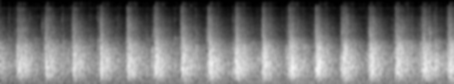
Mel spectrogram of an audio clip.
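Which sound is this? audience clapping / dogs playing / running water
audience clapping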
